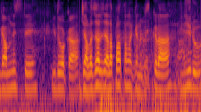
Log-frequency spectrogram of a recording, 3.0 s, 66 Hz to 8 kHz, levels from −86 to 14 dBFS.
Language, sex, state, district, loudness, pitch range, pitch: Telugu, male, Andhra Pradesh, Srikakulam, -17 LUFS, 175-190 Hz, 180 Hz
